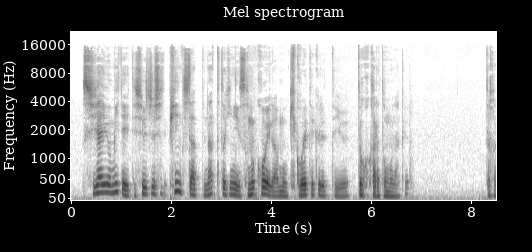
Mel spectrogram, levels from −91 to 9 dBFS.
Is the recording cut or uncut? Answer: cut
